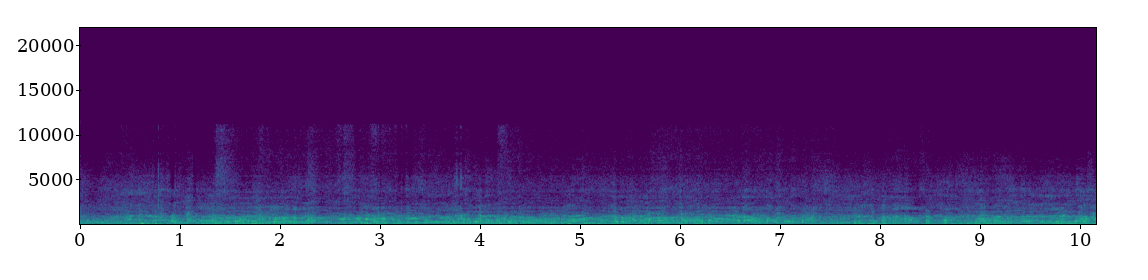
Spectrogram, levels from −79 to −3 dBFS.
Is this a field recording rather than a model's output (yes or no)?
no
